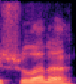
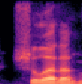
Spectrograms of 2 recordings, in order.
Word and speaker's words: Suleta: Suleta, and by the way, her name is spelled as if it does not have an H, but it's said with an H, right?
